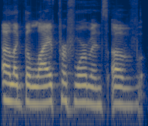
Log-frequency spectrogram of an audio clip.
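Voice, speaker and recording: A woman's voice: on the low side, flat delivery, normal speed. A woman co-commentating in an informal, casual chat. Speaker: guest co-commentator.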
